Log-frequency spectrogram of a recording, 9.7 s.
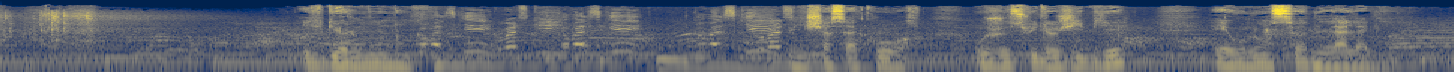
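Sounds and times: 
camera flashes crackling: 0.0 - 0.9
speech: 2.0 - 9.5.

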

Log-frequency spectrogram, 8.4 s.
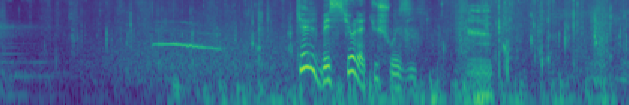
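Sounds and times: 
branches crackling: 0.7 - 4.7, 5.6 - 8.3
speech: 4.0 - 5.6
wild boar grunting and breathing: 6.0 - 8.3.

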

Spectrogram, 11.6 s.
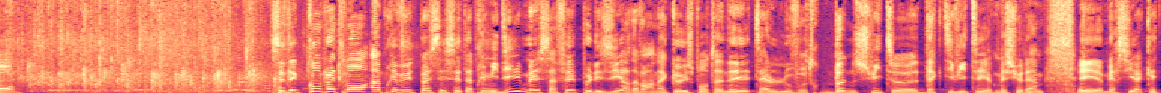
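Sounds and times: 
speech: 0.0 - 0.6, 2.8 - 11.6
audience applause: 0.0 - 3.8.

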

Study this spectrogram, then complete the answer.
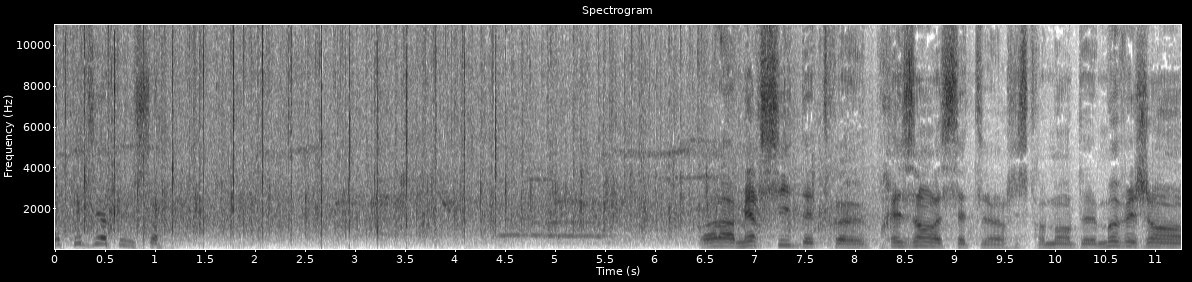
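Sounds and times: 
audience applause: 0.0 - 9.0
speech: 0.1 - 1.3, 6.4 - 11.2.

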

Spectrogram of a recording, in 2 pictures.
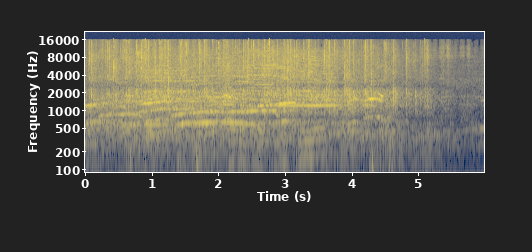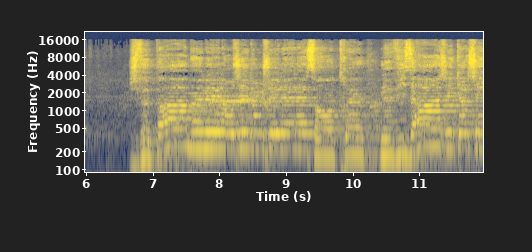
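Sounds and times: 
audience applause and cheering: 0.0 - 5.3
speech: 6.8 - 11.9.

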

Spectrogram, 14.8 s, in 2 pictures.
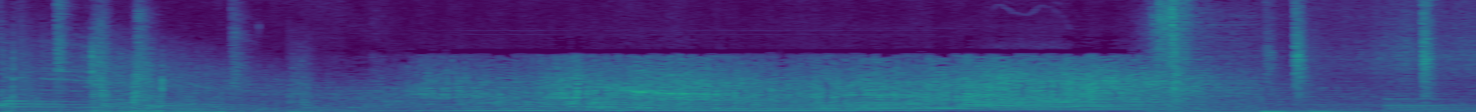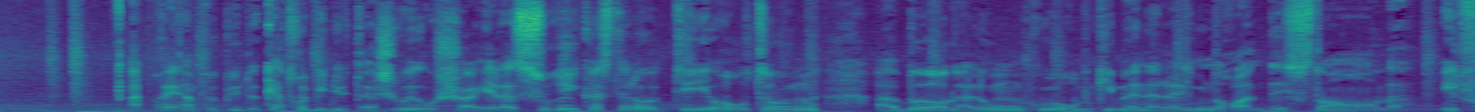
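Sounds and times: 
Ferrari race car engine at full throttle: 0.0 - 8.1
speech: 8.5 - 14.7.

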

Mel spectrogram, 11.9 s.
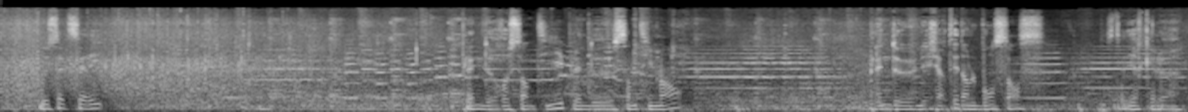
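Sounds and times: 
bullring audience applauding: 0.0 - 4.3
speech: 0.4 - 1.4, 4.6 - 7.5, 8.8 - 11.8.

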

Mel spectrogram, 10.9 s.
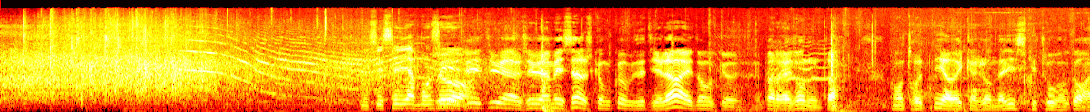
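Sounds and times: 
audience applause: 0.0 - 5.4
speech: 3.6 - 10.8.

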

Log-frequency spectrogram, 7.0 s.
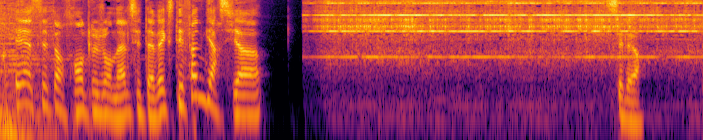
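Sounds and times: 
speech: 0.2 - 2.7, 6.2 - 7.0
school bell ringing: 3.0 - 7.0.

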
